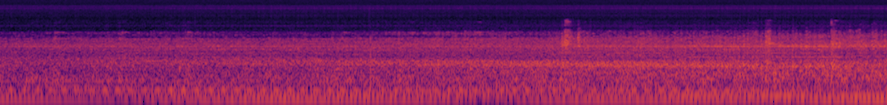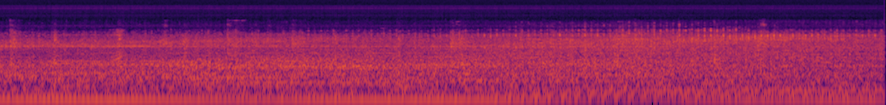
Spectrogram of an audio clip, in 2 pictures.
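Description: Diesel-hauled passenger train passing close by. The locomotive's engine makes a steady low rumble that grows loudest as it goes past, about halfway in. The coaches then roll by with steady wheel noise and a few sharp clicks.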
